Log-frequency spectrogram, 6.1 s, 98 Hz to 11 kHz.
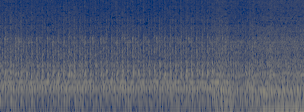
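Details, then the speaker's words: Mitsubishi Kuda 4D56 diesel, idle with the injection pump not yet adjusted: a rough idle with a dull knock about three times a second that keeps time with the engine, which the mechanic attributes to a loose, wobbling crankshaft pulley. "ketika langsam nya udah cuma ada suara kayak Bang kontur uap angkotnya itu bertabrakan karo menurut analisa saya yang bunyi itu dipukuli askruk karena putriny"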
